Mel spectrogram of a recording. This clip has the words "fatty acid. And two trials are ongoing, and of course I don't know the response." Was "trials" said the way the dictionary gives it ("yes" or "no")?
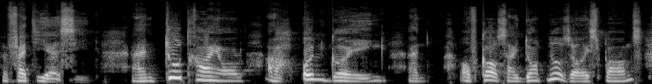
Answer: no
